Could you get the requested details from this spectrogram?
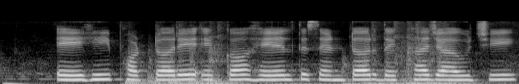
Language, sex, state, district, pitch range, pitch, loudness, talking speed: Odia, female, Odisha, Nuapada, 210-225 Hz, 215 Hz, -13 LUFS, 80 wpm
